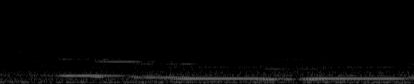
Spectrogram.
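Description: Soft organ music: a slow line of held notes starting about half a second in and stepping down in pitch.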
